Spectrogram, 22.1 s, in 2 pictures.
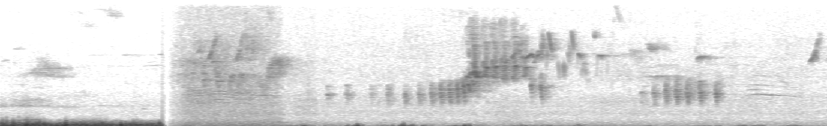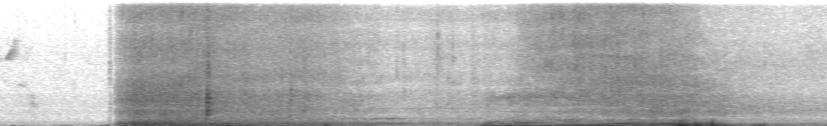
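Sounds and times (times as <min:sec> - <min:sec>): small birds singing: 0:02.5 - 0:11.6
low rumbling microphone noise: 0:20.0 - 0:21.5.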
